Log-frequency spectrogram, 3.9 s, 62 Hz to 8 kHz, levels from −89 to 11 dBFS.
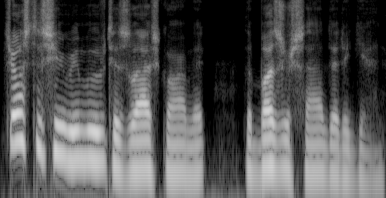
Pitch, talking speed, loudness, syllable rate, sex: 130 Hz, 170 wpm, -16 LUFS, 5.0 syllables/s, male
